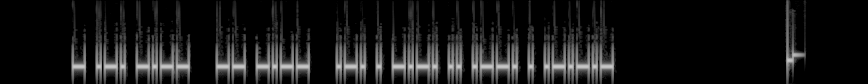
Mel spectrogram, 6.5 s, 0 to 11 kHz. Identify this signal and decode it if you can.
Morse code, heard as a keyed tone, about 40 wpm, 700 Hz. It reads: TRY MY RECIPE.
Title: Sentences from Top 1200 Words 40wpm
